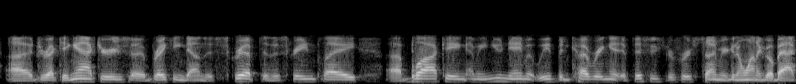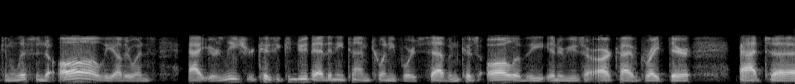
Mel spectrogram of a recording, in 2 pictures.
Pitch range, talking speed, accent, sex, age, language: 100-125 Hz, 230 wpm, American, male, 50-69, English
